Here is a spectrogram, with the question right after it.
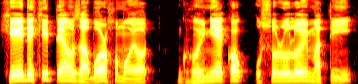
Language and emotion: Assamese, neutral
